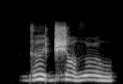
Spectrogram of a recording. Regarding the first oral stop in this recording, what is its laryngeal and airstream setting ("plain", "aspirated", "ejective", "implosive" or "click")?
plain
